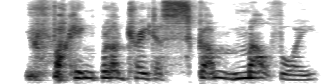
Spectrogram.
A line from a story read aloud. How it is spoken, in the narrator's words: he growled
